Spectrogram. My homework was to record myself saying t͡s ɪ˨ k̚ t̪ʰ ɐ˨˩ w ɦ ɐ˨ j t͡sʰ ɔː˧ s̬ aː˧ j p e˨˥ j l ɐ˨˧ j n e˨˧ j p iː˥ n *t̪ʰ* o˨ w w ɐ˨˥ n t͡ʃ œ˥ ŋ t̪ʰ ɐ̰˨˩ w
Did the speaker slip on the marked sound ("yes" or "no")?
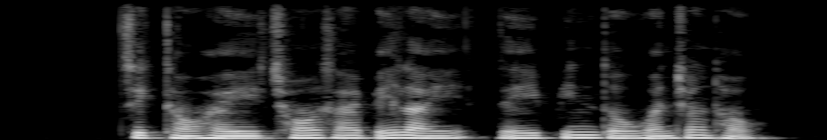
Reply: yes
